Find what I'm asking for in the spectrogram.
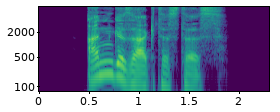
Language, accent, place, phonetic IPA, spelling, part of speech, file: German, Germany, Berlin, [ˈanɡəˌzaːktəstəs], angesagtestes, adjective, De-angesagtestes.ogg
- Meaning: strong/mixed nominative/accusative neuter singular superlative degree of angesagt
